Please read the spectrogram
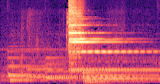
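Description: A hanging temple bell struck once, about a second in, then ringing on and slowly fading, over background music.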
